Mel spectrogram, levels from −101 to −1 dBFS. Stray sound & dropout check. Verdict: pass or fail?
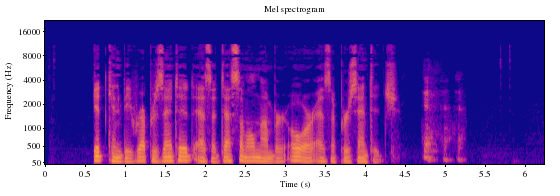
fail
